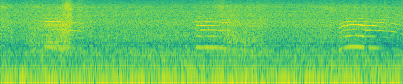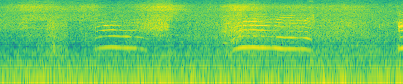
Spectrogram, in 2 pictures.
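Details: Brown tabby-and-white stray cat scolding after a long absence outdoors; soft, faint meows with bright harmonics, each a short rising-falling arc, repeated about once a second amid a steady low hum of background noise.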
